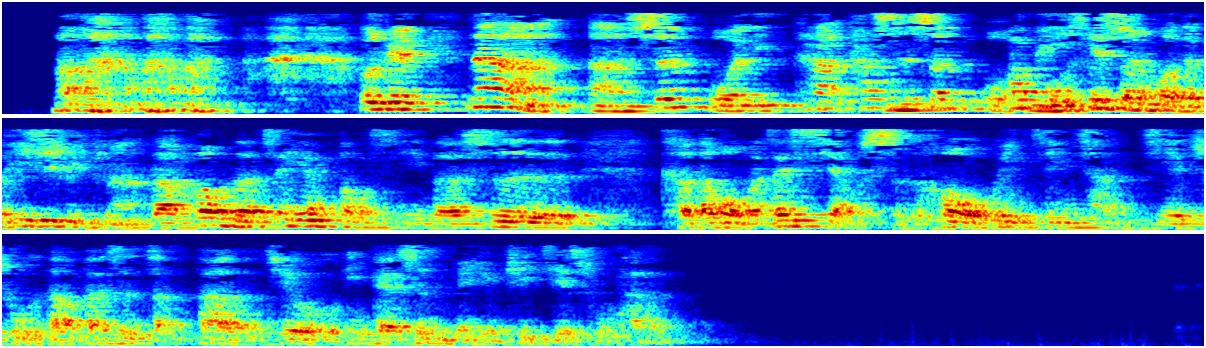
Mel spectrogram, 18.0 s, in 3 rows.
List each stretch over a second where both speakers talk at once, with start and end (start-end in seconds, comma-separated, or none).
5.0-6.6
